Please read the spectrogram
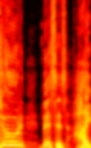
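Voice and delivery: very high, drawn-out, loud yell. Retelling own reaction to watching the episode: imitating own yelling. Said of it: "yelling in my room".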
